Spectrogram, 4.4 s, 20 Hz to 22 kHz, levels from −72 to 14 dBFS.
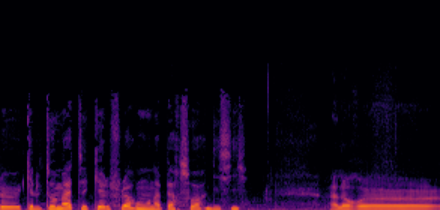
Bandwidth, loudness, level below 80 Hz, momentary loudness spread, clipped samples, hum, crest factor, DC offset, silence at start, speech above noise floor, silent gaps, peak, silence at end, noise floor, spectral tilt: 12.5 kHz; -18 LUFS; -44 dBFS; 8 LU; under 0.1%; none; 16 dB; under 0.1%; 0 s; 24 dB; none; -2 dBFS; 0 s; -41 dBFS; -7 dB/octave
